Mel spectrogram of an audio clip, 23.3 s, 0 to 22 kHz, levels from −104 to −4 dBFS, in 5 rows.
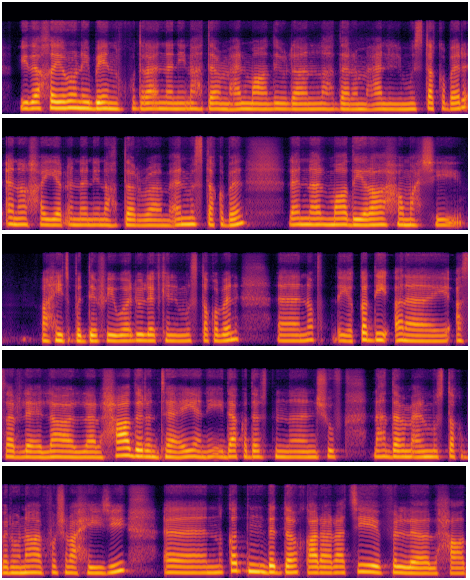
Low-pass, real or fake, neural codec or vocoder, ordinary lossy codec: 10.8 kHz; fake; codec, 24 kHz, 0.5 kbps, DualCodec; none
